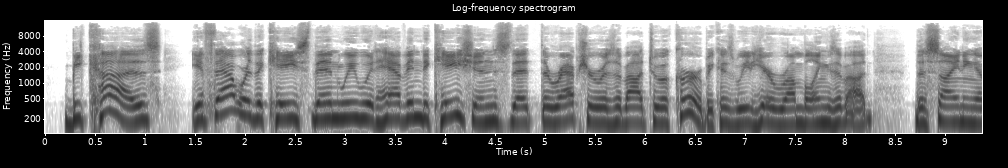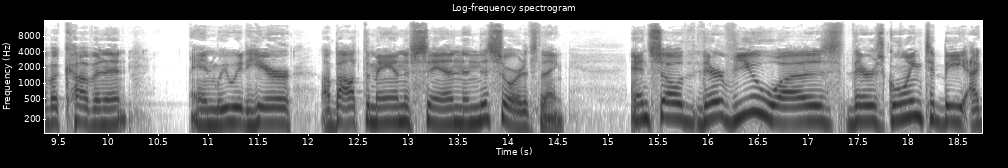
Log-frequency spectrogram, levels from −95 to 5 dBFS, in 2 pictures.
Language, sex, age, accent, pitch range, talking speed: English, male, 50-69, American, 165-200 Hz, 165 wpm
